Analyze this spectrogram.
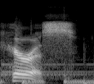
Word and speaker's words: harass: They shifted the accent to the first syllable, sounding like Harris. The Americans preferred the French-style second syllable stress, no doubt further encouraged by the double S.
